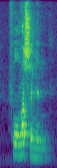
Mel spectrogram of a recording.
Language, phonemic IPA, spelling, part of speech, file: Dutch, /vɔlˈʋɑsənə(n)/, volwassenen, noun, Nl-volwassenen.ogg
- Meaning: plural of volwassene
